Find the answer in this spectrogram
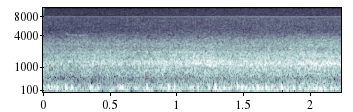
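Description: A steady low rumbling noise with no distinct tones, under the webcast's narration.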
